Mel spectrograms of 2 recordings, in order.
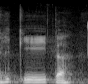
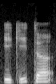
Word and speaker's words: Higuita: Erst Igita, weil das H ist stumm und das GU spricht man als Gi aus.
